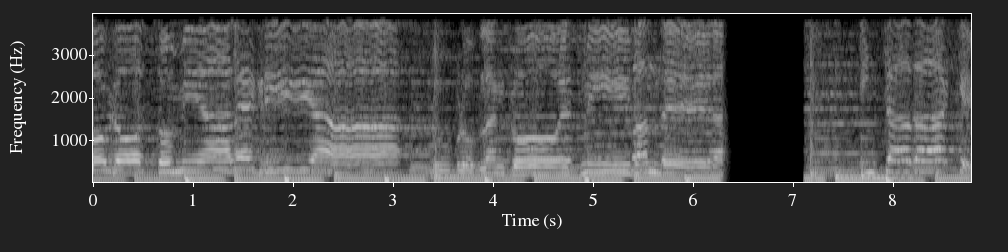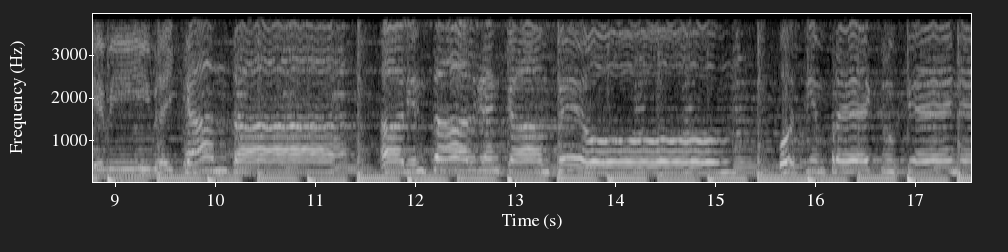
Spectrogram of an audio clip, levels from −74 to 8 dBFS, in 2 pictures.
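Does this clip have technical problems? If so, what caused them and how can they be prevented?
Yes. From 6.28 to 7.12 s there is a long network dropout, likely caused by lost packets. The last sound is stretched into a fading buzz or hiss, then about 0.7 s of near-silence follows. On the waveform this is a flat gap, and on the spectrogram an empty column (beneath the 4 kHz ceiling of the G.711 call path). The audio then resumes with about 0.82 s missing. A more stable network connection, with forward error correction or redundancy on the link, would prevent this.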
